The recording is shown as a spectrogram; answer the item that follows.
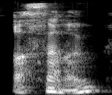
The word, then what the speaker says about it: Othello: That's Othello, emphasis on the second syllable.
